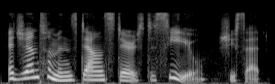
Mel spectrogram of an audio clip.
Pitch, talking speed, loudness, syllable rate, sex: 235 Hz, 175 wpm, -19 LUFS, 4.6 syllables/s, female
